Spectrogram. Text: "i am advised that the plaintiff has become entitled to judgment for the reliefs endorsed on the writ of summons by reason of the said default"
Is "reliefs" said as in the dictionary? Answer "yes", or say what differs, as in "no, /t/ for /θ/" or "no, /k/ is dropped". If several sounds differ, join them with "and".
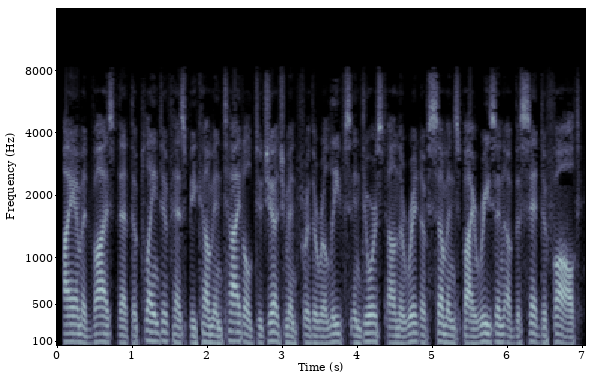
yes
